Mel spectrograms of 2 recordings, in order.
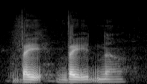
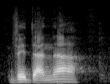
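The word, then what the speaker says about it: vedanā: Just another little idea around this theme of pleasure, displeasure, neutrality, Vedana, in Pali pronounced in American way. Vedana. Vedana. That's with the French accent.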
